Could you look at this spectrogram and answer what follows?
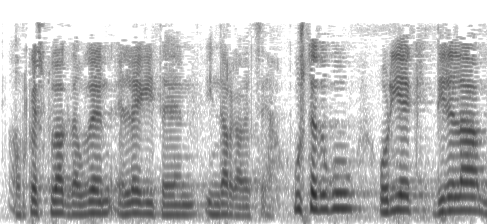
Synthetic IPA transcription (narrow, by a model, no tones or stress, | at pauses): awɾke̞st̪uakd̪awðe̞ne̞le̞ɣit̪e̞ːnind̪aɾɣaβ̞e̞t͡se̞aust̪e̞ðuɣ̞uo̞ɾie̞kd̪iɾe̞la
